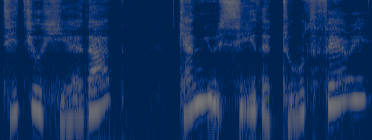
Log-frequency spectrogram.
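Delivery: excited breathy whisper in the dark; a little girl whispering at night. Acted. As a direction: whisper it so George won't miss the fairy. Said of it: "she whispered".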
